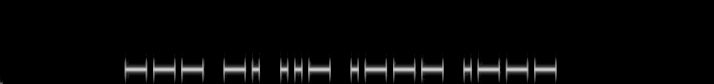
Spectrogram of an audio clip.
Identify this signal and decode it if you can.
Morse code, heard as a keyed tone, about 17 wpm, 700 Hz. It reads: ONUJJ
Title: Code Groups - 5 Letters - 17wpm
